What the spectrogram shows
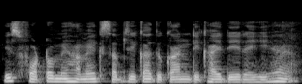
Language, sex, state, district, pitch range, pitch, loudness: Hindi, male, Assam, Sonitpur, 115-135 Hz, 120 Hz, -17 LUFS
